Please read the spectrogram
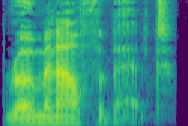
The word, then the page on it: roman alphabet: British English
